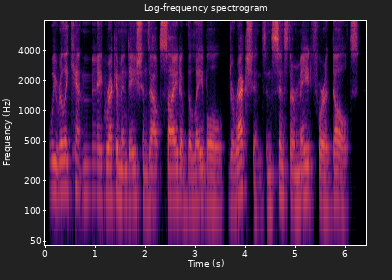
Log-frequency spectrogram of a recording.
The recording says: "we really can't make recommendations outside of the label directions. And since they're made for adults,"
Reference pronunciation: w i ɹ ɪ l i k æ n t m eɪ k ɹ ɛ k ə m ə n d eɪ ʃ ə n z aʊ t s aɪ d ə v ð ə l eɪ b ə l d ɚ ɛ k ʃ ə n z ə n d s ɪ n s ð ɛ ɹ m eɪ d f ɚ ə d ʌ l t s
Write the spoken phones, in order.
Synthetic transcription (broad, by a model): w i ɹ ɪ l i k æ n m eɪ k ɹ ɛ k ə m ə n d eɪ ʃ ə n z aʊ t s aɪ d ə v ð ə l eɪ b l d ɚ ɛ k ʃ ə n z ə n s ɪ n s ð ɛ ɹ m eɪ d f ɚ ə d ʌ l t s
